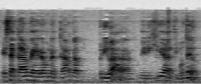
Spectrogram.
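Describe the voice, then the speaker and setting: Speaking fast in a fairly high voice, a man interprets preaching live, phrase by phrase, with some hesitation and rephrasing along the way. Clear background noise and echo fill the room.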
